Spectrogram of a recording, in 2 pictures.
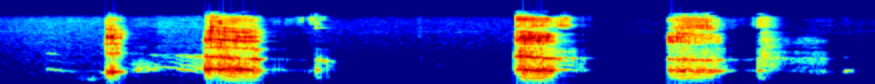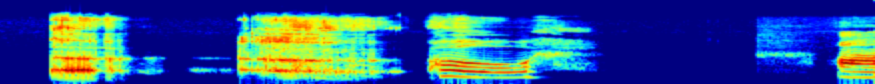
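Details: Woman burping after chugging beer and deliberately swallowing air: a run of repeated loud, voiced burps, some long and drawn out, with short pauses between them.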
